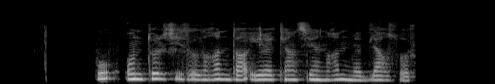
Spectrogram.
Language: Uyghur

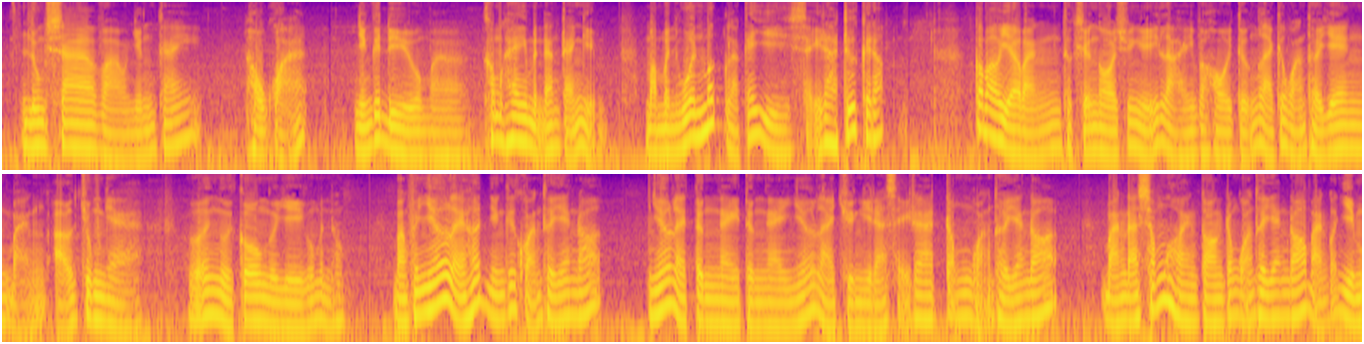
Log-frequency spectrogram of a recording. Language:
Vietnamese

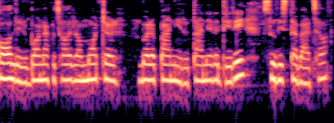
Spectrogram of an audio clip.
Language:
Nepali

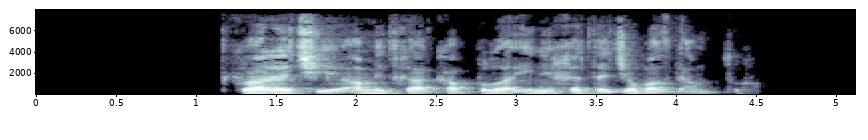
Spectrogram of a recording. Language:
Laz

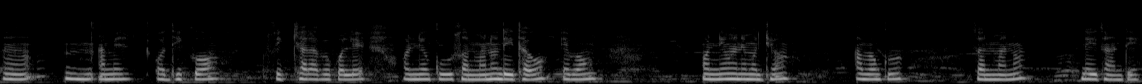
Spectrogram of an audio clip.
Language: Odia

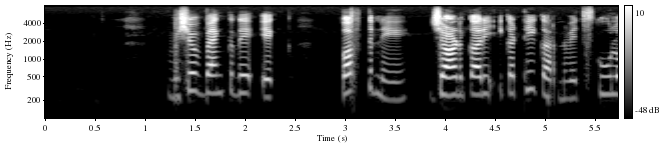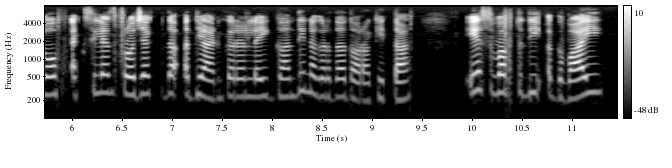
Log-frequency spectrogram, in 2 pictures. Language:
Punjabi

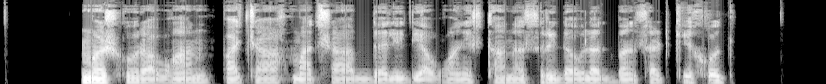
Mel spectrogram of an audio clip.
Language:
Pashto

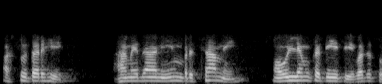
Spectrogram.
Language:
Sanskrit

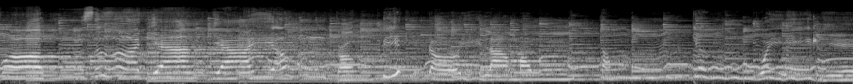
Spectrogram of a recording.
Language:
Vietnamese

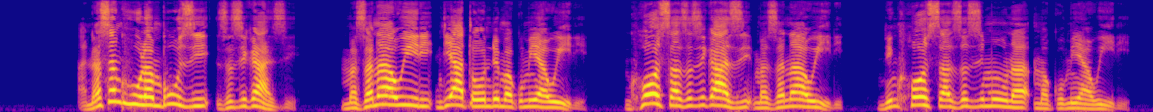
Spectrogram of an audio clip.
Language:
Nyanja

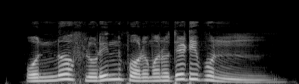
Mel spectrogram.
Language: Bangla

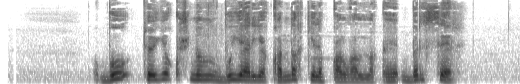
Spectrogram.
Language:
Uyghur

